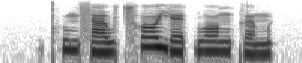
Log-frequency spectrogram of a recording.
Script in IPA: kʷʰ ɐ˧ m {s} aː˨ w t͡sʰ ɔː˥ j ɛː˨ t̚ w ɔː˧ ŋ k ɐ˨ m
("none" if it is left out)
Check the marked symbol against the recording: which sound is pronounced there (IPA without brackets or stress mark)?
s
